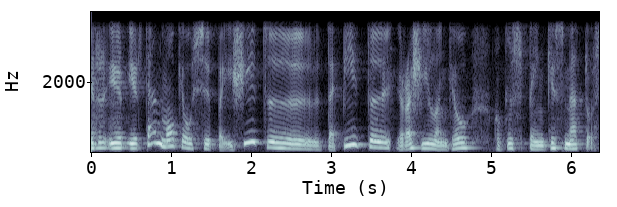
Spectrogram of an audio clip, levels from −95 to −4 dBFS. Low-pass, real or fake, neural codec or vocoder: 3.6 kHz; real; none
